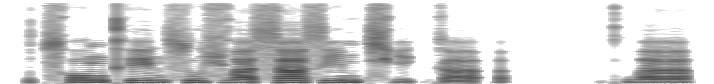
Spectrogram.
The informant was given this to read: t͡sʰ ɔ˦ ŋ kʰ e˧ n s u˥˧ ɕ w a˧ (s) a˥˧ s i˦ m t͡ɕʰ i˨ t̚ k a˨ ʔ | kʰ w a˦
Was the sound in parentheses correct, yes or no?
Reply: yes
